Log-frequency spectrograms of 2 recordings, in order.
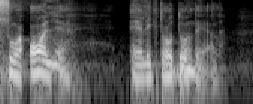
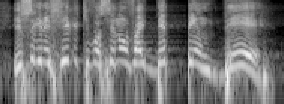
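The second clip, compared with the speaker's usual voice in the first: raised pitch, louder proclamation; preaching at full force; 6 semitones higher, 8 dB louder than usual. Real, not acted. Preacher proclaiming to the church, loud and raised. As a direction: proclaim it with fire.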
